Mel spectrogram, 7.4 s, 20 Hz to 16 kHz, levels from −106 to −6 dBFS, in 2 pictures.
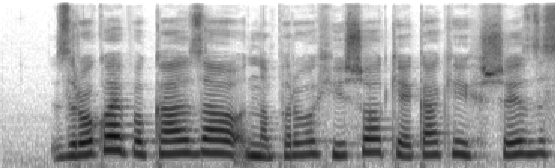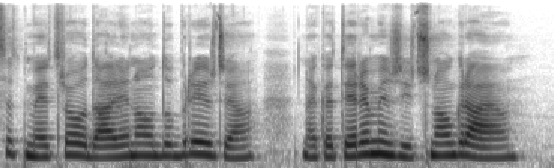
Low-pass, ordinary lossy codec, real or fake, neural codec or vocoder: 14.4 kHz; AAC, 96 kbps; real; none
